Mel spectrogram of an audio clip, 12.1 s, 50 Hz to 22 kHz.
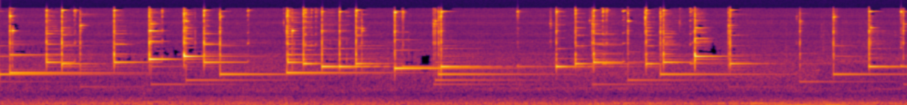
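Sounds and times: music box playing slow tune: 0.0 - 12.0.

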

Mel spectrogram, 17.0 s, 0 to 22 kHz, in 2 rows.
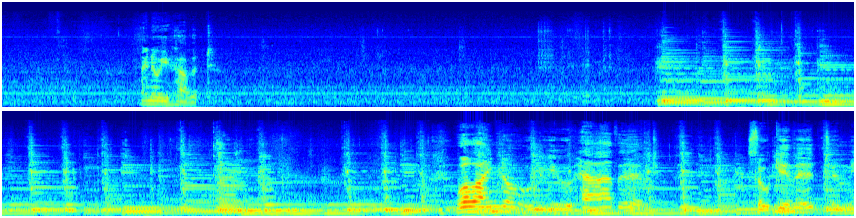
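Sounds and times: faint hum: 0.0 - 17.0
guitar strumming chords: 6.6 - 17.0.

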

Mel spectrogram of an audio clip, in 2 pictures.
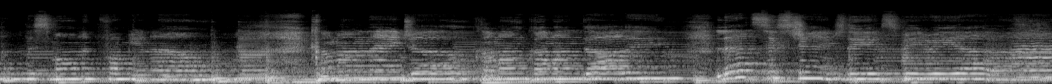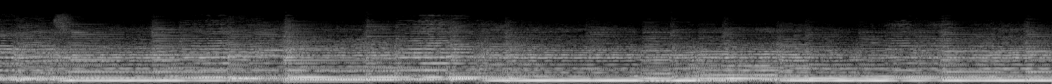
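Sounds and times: acoustic guitar: 0.0 - 21.0
cello bowed notes: 0.0 - 21.0.

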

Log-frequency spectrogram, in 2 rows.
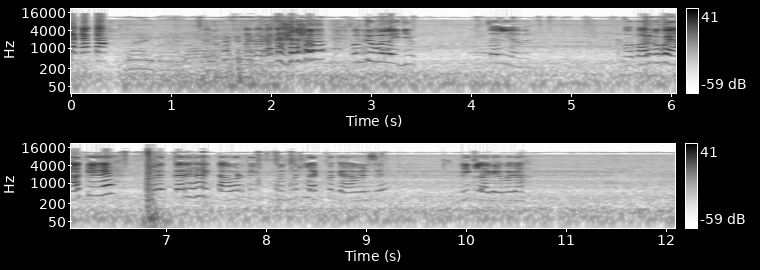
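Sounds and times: people talking: 0.0 - 4.6, 5.5 - 9.2, 9.9 - 10.6
steady low rumble: 0.0 - 12.0.

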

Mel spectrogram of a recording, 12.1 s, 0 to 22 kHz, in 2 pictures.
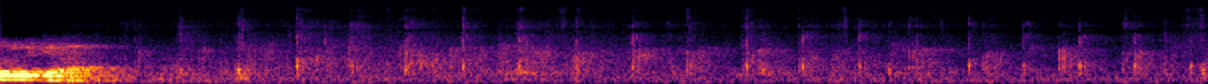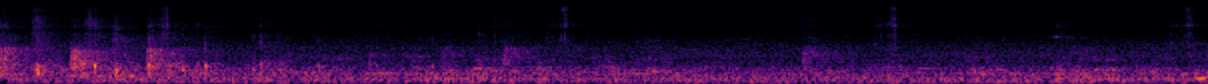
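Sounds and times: audience applause: 0.5 - 8.8.

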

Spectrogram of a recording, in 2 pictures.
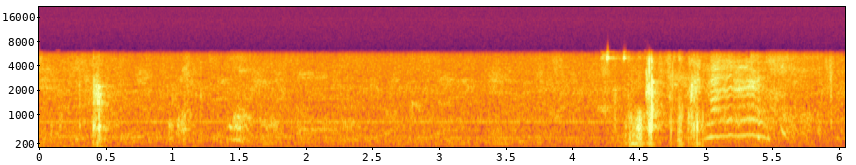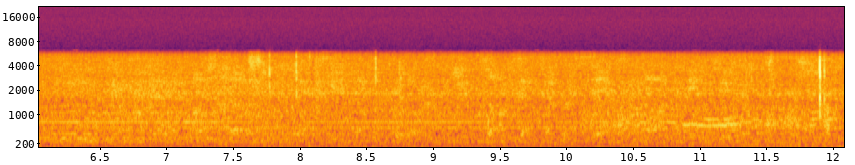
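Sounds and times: cat meowing: 4.8 - 5.6.

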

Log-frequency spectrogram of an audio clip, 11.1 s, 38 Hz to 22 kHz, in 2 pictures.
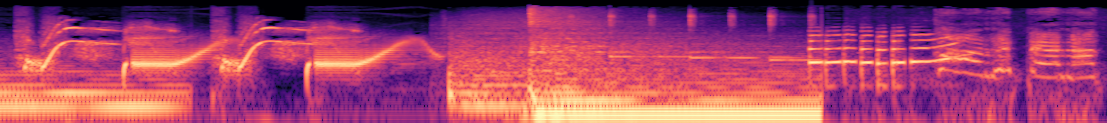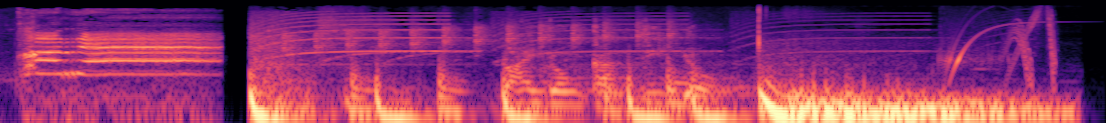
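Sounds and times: cartoon boing sound effect: 0.1 - 2.3
music: 2.2 - 4.2, 6.8 - 11.0.

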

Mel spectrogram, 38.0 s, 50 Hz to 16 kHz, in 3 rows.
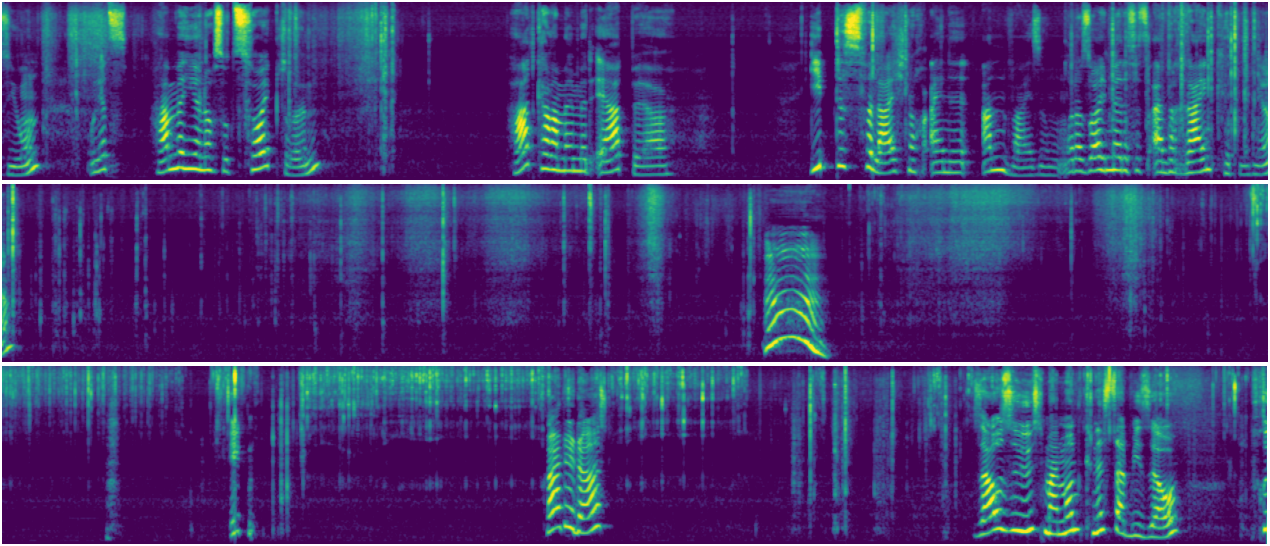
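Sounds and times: plastic wrapper crinkling and tearing: 0.4 - 1.2, 2.8 - 4.0, 8.5 - 9.2, 10.6 - 20.3, 21.1 - 37.9
popping candy crackling: 10.6 - 20.4, 21.0 - 22.1, 22.8 - 37.9
person humming: 20.3 - 21.0.

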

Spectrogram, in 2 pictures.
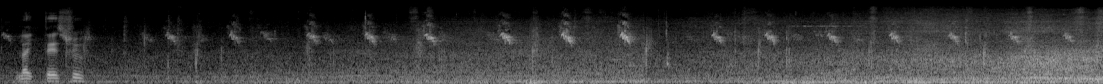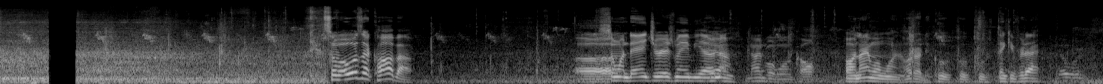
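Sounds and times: street traffic noise: 0.0 - 22.0
vehicle passing: 2.6 - 14.4.

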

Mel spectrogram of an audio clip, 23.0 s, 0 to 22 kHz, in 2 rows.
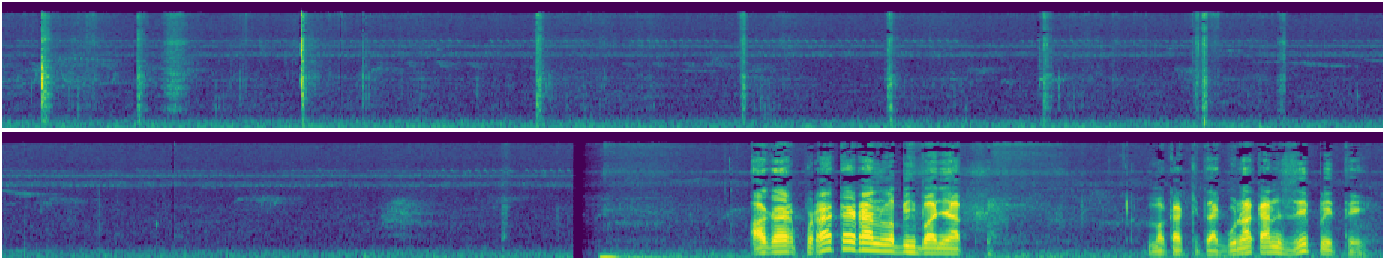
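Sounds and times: hoe striking soil: 0.0 - 10.9
insects chirring: 0.0 - 23.0.

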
